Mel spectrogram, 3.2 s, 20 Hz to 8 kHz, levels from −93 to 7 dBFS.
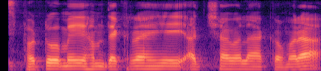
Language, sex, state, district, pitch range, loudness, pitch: Hindi, male, Odisha, Malkangiri, 115-125 Hz, -19 LUFS, 120 Hz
